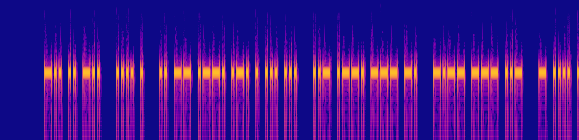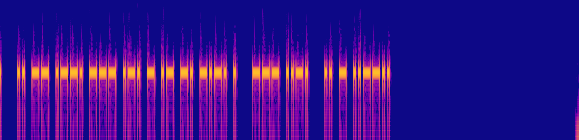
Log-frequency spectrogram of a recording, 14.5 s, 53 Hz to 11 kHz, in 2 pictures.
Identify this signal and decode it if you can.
Morse code, heard as a keyed tone, about 37 wpm, 700 Hz. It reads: DID HE IMPRESS UPON YOU THE IMPORTANCE OF IT?
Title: Sentences from Top 1600 Words 40wpm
